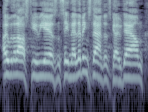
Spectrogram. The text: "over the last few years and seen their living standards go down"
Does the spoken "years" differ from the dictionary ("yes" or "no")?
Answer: no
